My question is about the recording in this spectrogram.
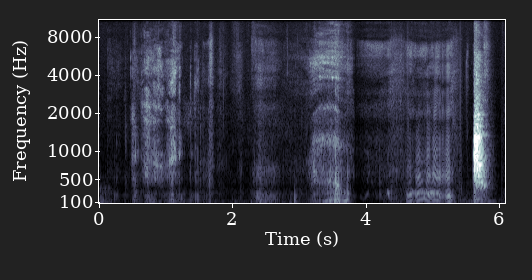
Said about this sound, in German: ja, das war äh, das Tschüss vom Hund.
